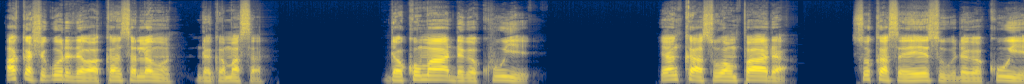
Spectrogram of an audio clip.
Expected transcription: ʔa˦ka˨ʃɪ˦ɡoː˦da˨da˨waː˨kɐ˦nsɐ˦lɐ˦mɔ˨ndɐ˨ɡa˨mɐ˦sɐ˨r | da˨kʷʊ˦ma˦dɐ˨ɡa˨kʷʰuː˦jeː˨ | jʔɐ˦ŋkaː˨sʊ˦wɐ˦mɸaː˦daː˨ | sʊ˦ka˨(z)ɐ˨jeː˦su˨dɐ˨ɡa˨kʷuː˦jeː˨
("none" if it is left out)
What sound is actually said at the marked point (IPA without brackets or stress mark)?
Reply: s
